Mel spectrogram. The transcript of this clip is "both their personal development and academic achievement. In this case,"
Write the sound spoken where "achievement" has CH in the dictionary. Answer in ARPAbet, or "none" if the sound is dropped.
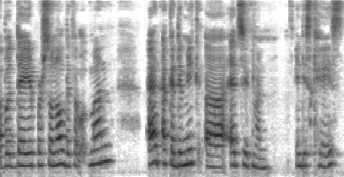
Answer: S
